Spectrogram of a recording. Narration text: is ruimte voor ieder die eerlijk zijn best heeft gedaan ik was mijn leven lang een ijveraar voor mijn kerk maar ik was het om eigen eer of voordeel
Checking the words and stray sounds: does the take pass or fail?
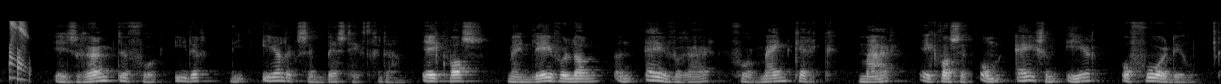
fail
